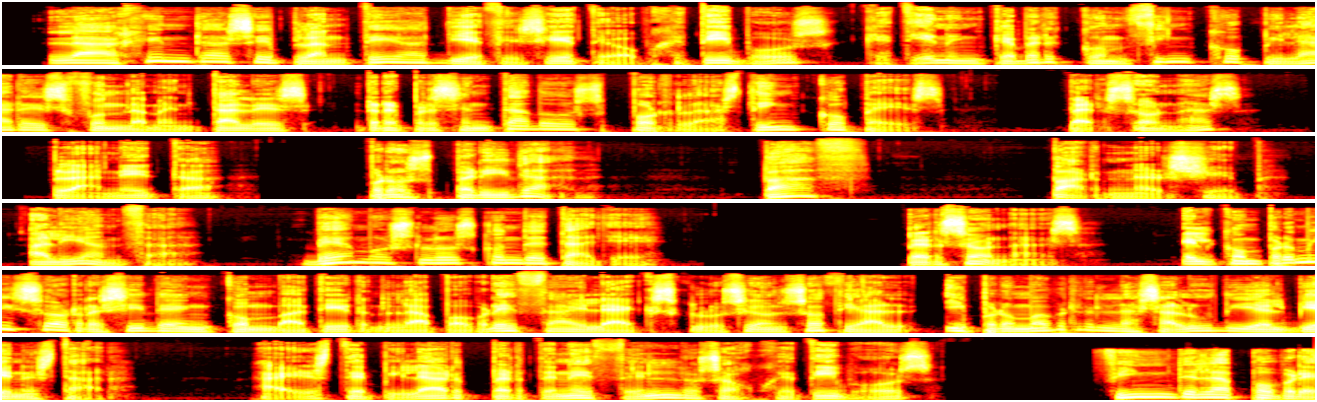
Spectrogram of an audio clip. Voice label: E-Learning, deep, trustworthy, confident Male Voice; Tutorial; Agenda 2023 Eu; Agenda2030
